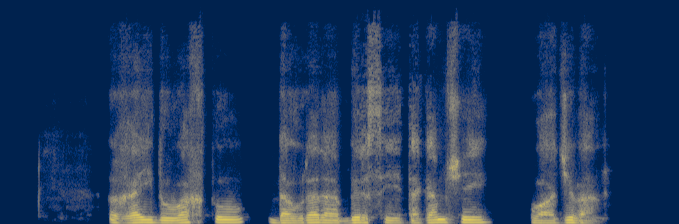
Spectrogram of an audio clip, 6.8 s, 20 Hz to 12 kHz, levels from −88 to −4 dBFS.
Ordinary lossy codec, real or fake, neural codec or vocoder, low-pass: Opus, 24 kbps; fake; autoencoder, 48 kHz, 128 numbers a frame, DAC-VAE, trained on Japanese speech; 10.8 kHz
